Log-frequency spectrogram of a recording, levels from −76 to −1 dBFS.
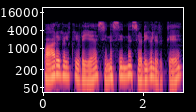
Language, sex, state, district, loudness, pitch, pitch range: Tamil, male, Tamil Nadu, Nilgiris, -21 LUFS, 110 Hz, 100-120 Hz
